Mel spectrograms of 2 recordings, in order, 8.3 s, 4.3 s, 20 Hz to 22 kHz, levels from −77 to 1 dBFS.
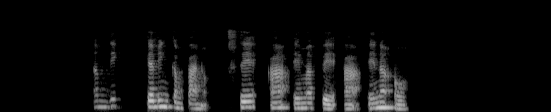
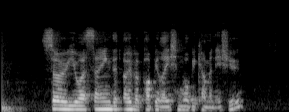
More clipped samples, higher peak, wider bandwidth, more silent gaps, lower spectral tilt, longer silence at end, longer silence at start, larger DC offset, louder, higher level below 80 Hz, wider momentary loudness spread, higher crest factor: neither; second, -10 dBFS vs -6 dBFS; about the same, 7.6 kHz vs 7.6 kHz; first, 1.83-2.19 s, 3.18-3.40 s, 3.86-4.02 s, 4.74-4.83 s, 5.11-5.15 s, 5.44-5.50 s vs none; about the same, -7.5 dB/octave vs -7 dB/octave; first, 2.15 s vs 0.7 s; first, 1.4 s vs 0 s; neither; second, -27 LUFS vs -22 LUFS; second, -68 dBFS vs -54 dBFS; about the same, 15 LU vs 14 LU; about the same, 20 dB vs 16 dB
